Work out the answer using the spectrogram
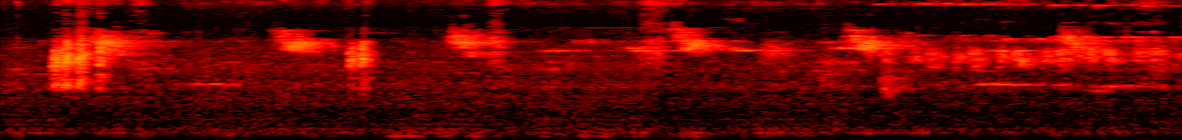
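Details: Bulbul, a mother with her young, in a garden setting; short high chirps and brief whistled notes scattered across the clip over a low background rumble.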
